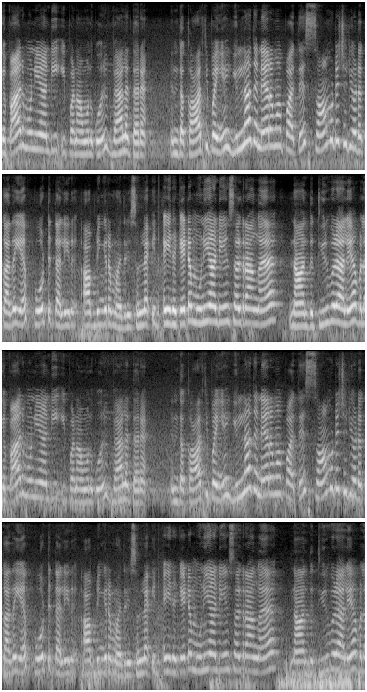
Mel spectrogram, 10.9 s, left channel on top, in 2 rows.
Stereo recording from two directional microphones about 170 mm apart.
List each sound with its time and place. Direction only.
0.0 s a woman's voice: 25° left (ahead or behind)
7.1 s a woman's voice: 15° left (ahead or behind)
7.9 s a woman's voice: 40° left (ahead or behind); by 10.8 s 20° left (ahead or behind)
